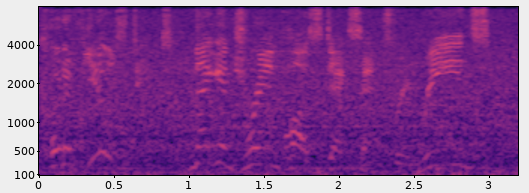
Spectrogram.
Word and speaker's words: Drampaw: Its name rhymes with grandpa.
